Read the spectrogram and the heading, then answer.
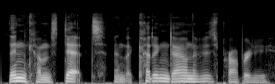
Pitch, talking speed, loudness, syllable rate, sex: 125 Hz, 220 wpm, -19 LUFS, 5.6 syllables/s, male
